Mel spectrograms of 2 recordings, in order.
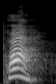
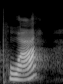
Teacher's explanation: when o and a are combined, they shorten to wa vowel.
